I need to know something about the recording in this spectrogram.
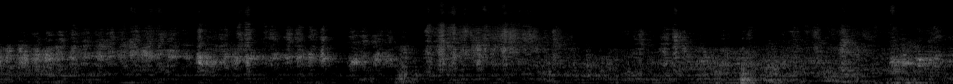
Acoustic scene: restroom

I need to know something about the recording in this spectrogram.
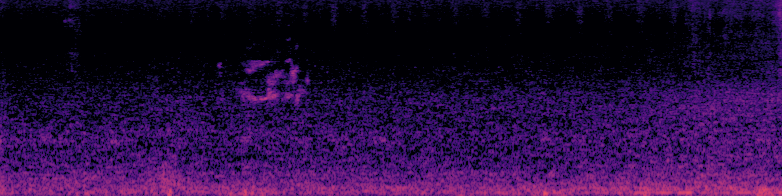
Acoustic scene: park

